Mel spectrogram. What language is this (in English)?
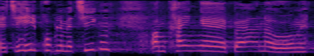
Danish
